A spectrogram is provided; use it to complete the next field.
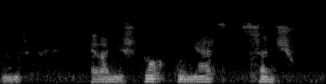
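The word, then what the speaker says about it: Cuñat: Seu sobrenome do meio, como é que pronuncia? Cunhat. Cunhat. É nome valenciano.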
